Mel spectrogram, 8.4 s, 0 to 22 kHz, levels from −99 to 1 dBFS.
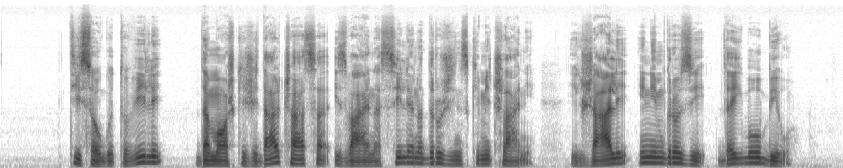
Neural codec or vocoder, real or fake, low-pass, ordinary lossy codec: none; real; 19.8 kHz; none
